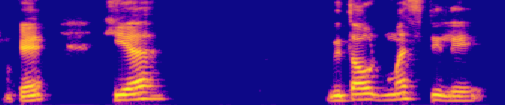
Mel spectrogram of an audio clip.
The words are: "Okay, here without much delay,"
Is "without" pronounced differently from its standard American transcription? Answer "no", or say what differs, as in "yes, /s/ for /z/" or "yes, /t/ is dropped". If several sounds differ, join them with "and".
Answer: yes, /t/ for /θ/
